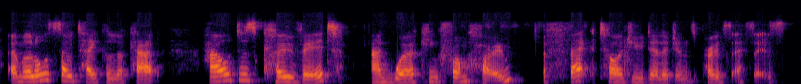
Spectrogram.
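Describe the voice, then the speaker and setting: With a British accent, a woman speaks fairly slowly in a dark, mellow tone, her fairly high pitch showing ordinary variation. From UK. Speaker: game studio external development manager. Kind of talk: webinar presentation.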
